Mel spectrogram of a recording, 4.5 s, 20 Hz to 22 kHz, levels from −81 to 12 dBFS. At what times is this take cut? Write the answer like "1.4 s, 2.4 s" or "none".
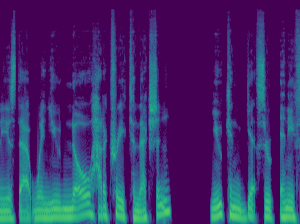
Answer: none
